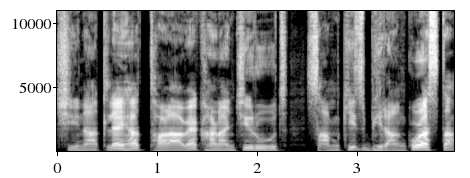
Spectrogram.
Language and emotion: Goan Konkani, disgusted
